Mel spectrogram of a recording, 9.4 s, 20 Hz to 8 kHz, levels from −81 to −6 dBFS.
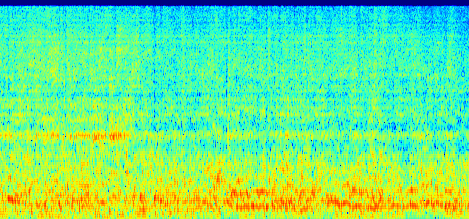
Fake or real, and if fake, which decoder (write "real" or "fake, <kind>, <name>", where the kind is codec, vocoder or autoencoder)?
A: fake, codec, SNAC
